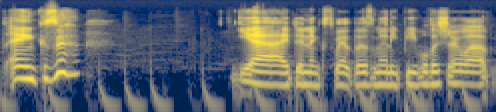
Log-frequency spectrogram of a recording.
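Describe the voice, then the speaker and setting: A young woman acting a shy, awkward, gently teasing birthday girl in a scripted audio roleplay, with a halting, expressive, conversational delivery. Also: on the low side, clean tone, faint music behind. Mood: bashful, pleased. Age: young adult. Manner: bashful, halting, giggly, expressive.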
